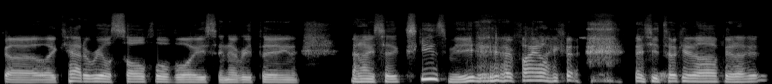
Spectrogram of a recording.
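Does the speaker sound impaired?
No.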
